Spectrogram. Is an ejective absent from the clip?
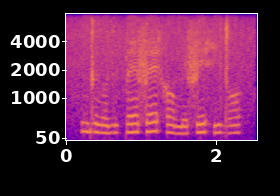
yes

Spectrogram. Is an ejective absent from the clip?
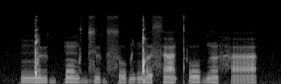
no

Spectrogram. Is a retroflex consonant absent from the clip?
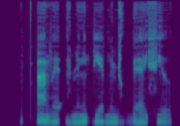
no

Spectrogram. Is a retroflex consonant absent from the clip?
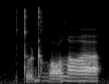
no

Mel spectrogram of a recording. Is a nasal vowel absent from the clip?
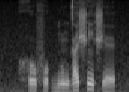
no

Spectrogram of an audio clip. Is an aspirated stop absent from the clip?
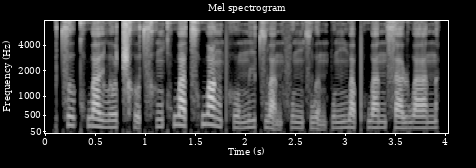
no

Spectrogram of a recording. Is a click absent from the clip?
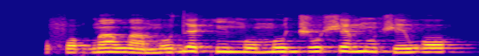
yes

